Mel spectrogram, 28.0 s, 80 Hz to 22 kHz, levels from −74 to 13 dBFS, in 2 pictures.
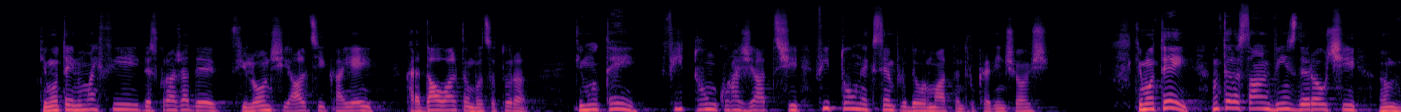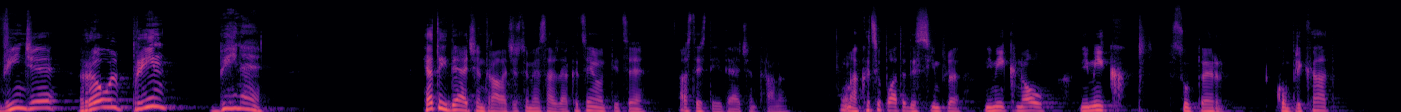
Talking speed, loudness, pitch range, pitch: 135 wpm, -27 LUFS, 120-175 Hz, 140 Hz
